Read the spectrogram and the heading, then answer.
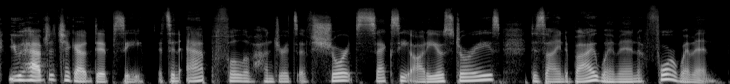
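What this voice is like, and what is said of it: Raspy, sick-sounding voice. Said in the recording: “somebody with like a raspy voice like I have right now because I'm sick”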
